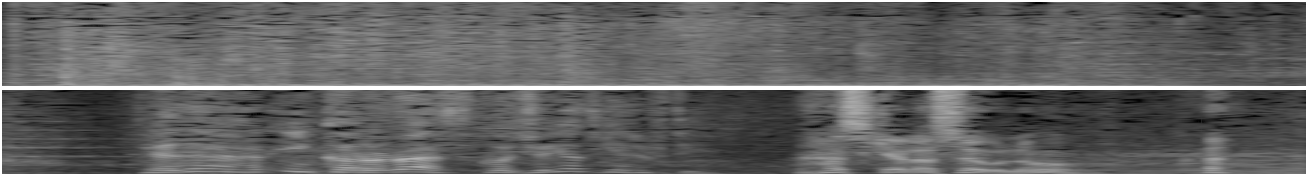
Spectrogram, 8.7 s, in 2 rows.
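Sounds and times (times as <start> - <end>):
explosion of ammonium nitrate mixed with gasoline: 0.1 - 3.7
speech: 4.8 - 8.6.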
